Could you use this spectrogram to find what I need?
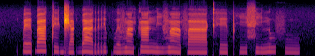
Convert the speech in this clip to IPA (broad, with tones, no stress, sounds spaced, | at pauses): k͡p ɛ˨ ɓ a˦ t ɪ˨ d͡ʒ a˨ ɡ͡b a˦˨ r ɪ˦ kʷ ɛ˨ v ã˦˨ k ã˦ n i˨ v ã˦˨ f aː˨ kʰ e˨ pʰ i˨ s i˨ n u˦ f u˨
